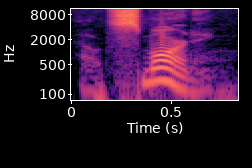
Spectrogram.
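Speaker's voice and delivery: ordinary delivery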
